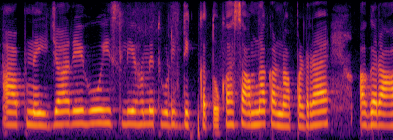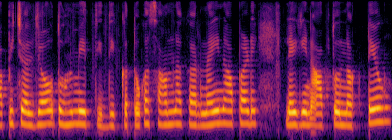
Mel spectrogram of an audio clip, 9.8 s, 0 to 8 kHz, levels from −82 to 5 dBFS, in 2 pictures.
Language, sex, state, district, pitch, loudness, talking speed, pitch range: Hindi, female, Rajasthan, Jaipur, 235 Hz, -15 LUFS, 215 wpm, 225-245 Hz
